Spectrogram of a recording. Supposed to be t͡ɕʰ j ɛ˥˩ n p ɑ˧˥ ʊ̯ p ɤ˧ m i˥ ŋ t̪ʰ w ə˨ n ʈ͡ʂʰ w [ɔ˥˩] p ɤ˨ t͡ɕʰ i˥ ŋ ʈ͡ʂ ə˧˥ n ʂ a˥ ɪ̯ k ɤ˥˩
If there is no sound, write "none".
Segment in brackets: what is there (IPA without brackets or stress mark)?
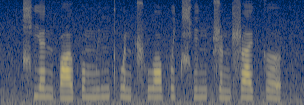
ɔ˥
